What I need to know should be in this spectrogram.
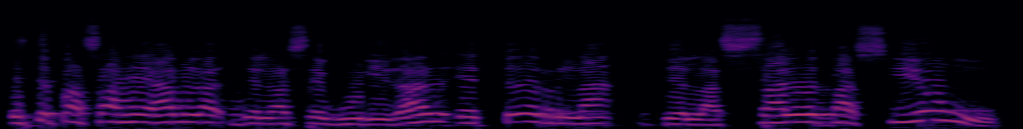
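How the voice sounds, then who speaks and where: High-pitched, slow-preaching pastor. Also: male voice, lively intonation. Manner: emphatic preaching with repetition and calls to the congregation. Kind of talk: sermon.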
